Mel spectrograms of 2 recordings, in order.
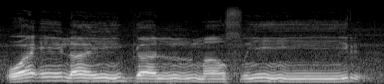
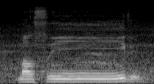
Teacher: ra apabila sukun atau disukunkan sebelumnya ada Ya Sukun maka ra itu sangat tipis contoh wa ilaikal masir tipis mungkin di kalau bisa bibir kita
